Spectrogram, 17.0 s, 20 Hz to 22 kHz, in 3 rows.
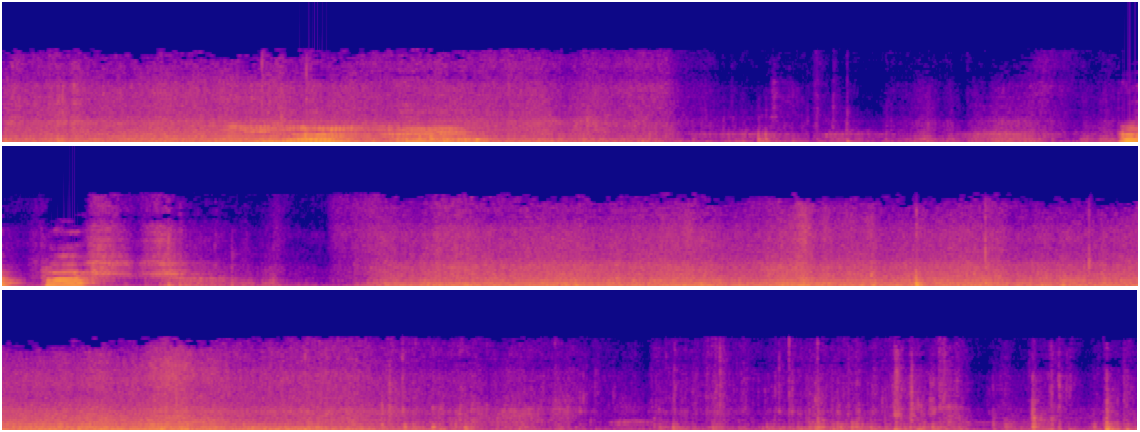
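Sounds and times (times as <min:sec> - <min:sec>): rustle of packing material: 0:00.0 - 0:05.7, 0:06.6 - 0:17.0
small clicks and knocks of plastic: 0:13.6 - 0:17.0.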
